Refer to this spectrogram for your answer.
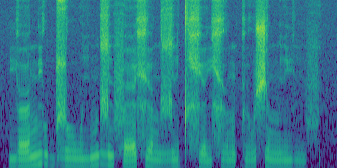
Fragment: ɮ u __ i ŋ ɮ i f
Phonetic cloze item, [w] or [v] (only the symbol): w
